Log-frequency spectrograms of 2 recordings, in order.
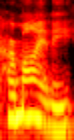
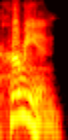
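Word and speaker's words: Hermione: know how to pronounce like like hermion like heran so for the first several books we read it to our children and it was heran and and then Jim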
